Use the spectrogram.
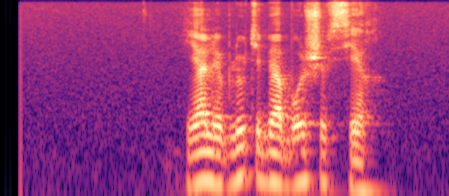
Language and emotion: Russian, neutral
